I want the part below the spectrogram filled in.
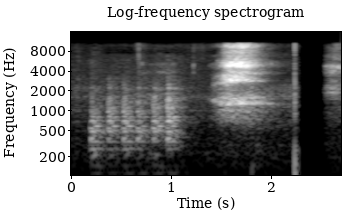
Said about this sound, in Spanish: No, no eran los vecinos, era mi hermana que andaba tocando la puerta porque mis patitos tienen hambre.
